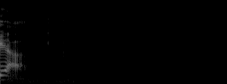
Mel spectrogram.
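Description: A woman's voice finishing a word, two faint clicks about half a second in, then dead silence.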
